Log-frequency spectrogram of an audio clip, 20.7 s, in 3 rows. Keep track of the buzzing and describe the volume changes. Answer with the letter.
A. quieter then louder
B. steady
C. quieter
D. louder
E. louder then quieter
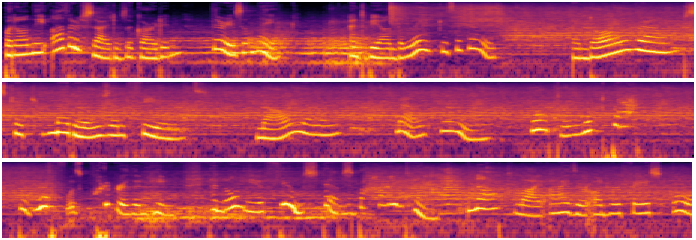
B.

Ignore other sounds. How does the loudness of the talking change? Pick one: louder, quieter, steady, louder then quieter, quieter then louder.
steady.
